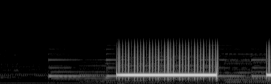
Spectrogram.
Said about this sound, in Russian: Да, нам кто-то пытается еще дозвониться.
